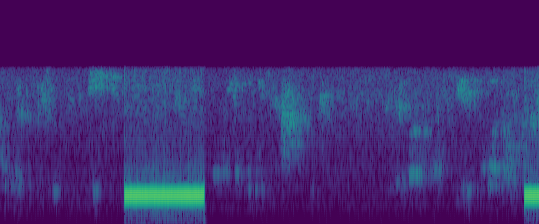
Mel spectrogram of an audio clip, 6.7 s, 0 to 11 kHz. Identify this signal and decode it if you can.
Ringback tone (Europe, 425 Hz), with speech.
